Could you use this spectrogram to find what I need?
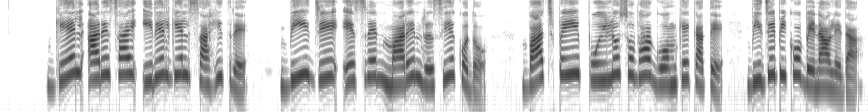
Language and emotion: Santali, neutral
